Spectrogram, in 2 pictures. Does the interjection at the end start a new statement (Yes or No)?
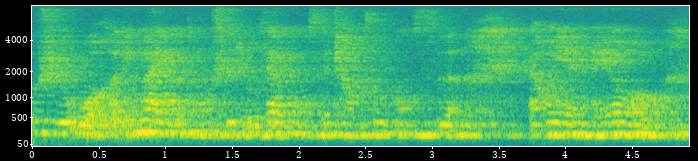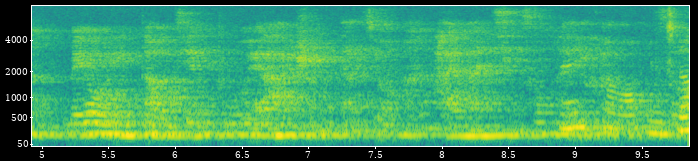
Yes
